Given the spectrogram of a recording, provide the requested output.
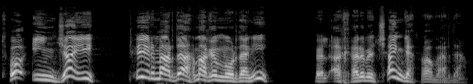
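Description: A man voicing a huge, hot-tempered male villager who shouts threats and hisses with rage in an audiobook. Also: on the high side, big pitch swings, dry recording, studio quality, pitched above the performer's own voice. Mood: raging. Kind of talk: audiobook character voice.

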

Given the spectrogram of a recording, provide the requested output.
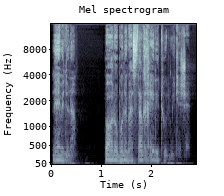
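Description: A man's voice: fairly low pitch, a little mellow, slightly rough, no echo, clean studio sound, in a large hall, voice pushed up. A man voicing a timid, beaten-down older squatter who gives hesitant, downcast answers, in a storybook reading.

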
